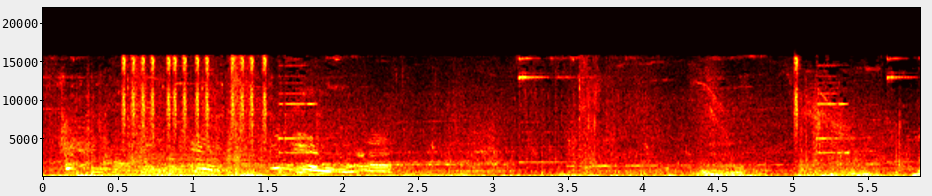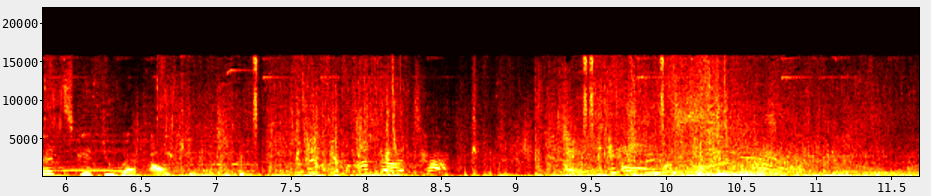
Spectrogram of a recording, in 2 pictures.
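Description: A game weapon fires rapid bursts.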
